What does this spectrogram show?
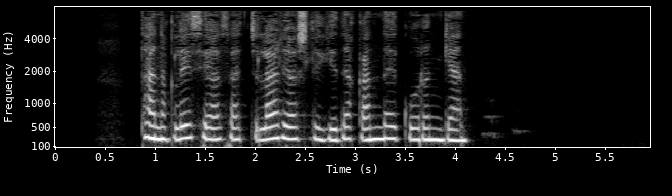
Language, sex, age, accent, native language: Uzbek, female, 18-24, Farg'ona, Uzbek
